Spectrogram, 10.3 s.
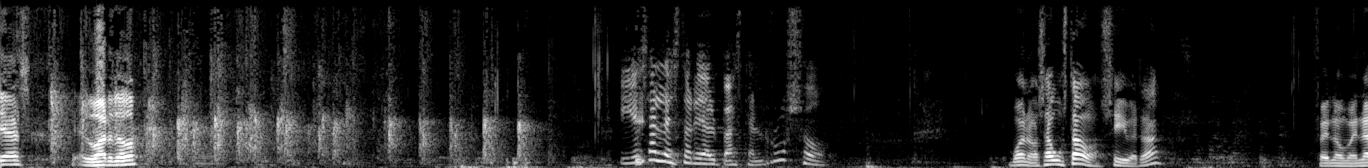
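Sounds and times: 
speech: 0.0 - 1.3, 4.7 - 6.3, 7.6 - 10.2
audience applause: 0.0 - 4.2.

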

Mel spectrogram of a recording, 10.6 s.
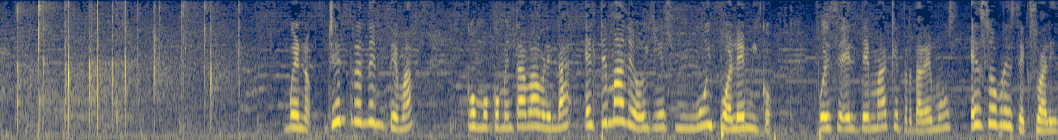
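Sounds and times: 
applause: 0.0 - 2.5
speech: 2.8 - 10.5.

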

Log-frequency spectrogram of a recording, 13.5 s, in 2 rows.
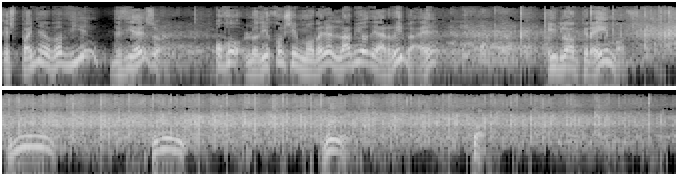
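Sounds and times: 
speech: 0.0 - 4.8, 5.4 - 7.4, 8.2 - 8.7, 10.0 - 10.4, 11.4 - 11.7
laughter: 1.4 - 2.2, 4.3 - 5.8, 12.1 - 13.4
audience applause: 4.8 - 13.4.

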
